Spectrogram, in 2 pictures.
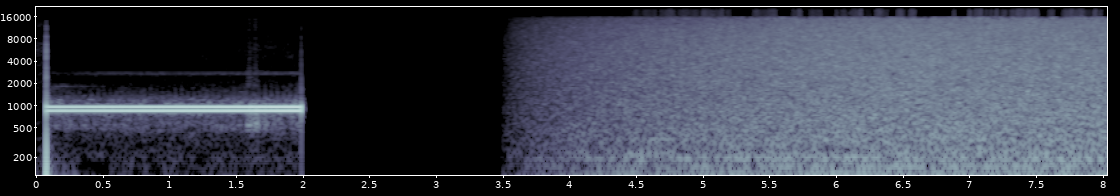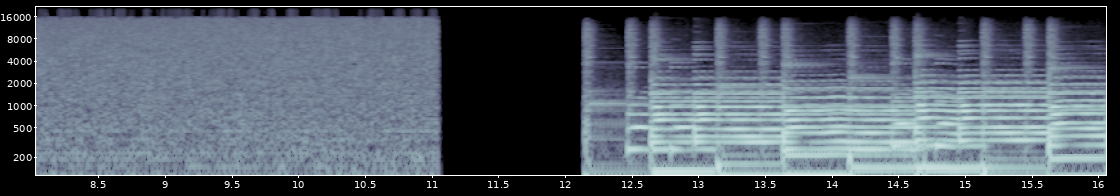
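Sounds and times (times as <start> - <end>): static hiss: 3.5 - 11.1.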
